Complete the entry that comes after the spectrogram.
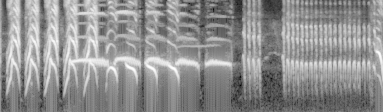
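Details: Silver-eared laughingthrush (khướu bạc má) in morning voice-training song: a rapid series of sharp descending notes, then looping slurred whistles, ending in a fast buzzy chattering trill.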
